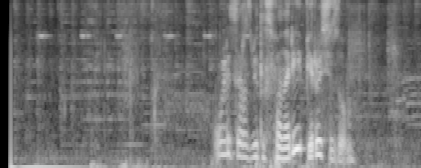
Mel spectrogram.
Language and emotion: Russian, neutral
